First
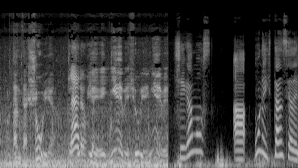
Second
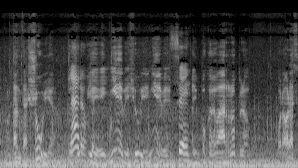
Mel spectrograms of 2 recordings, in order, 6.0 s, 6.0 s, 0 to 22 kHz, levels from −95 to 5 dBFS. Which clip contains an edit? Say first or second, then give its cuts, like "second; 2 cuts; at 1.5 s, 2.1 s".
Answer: first; 1 cut; at 3.4 s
